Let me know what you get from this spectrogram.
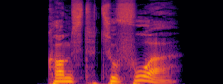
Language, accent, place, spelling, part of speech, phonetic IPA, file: German, Germany, Berlin, kommst zuvor, verb, [ˌkɔmst t͡suˈfoːɐ̯], De-kommst zuvor.ogg
- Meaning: second-person singular present of zuvorkommen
